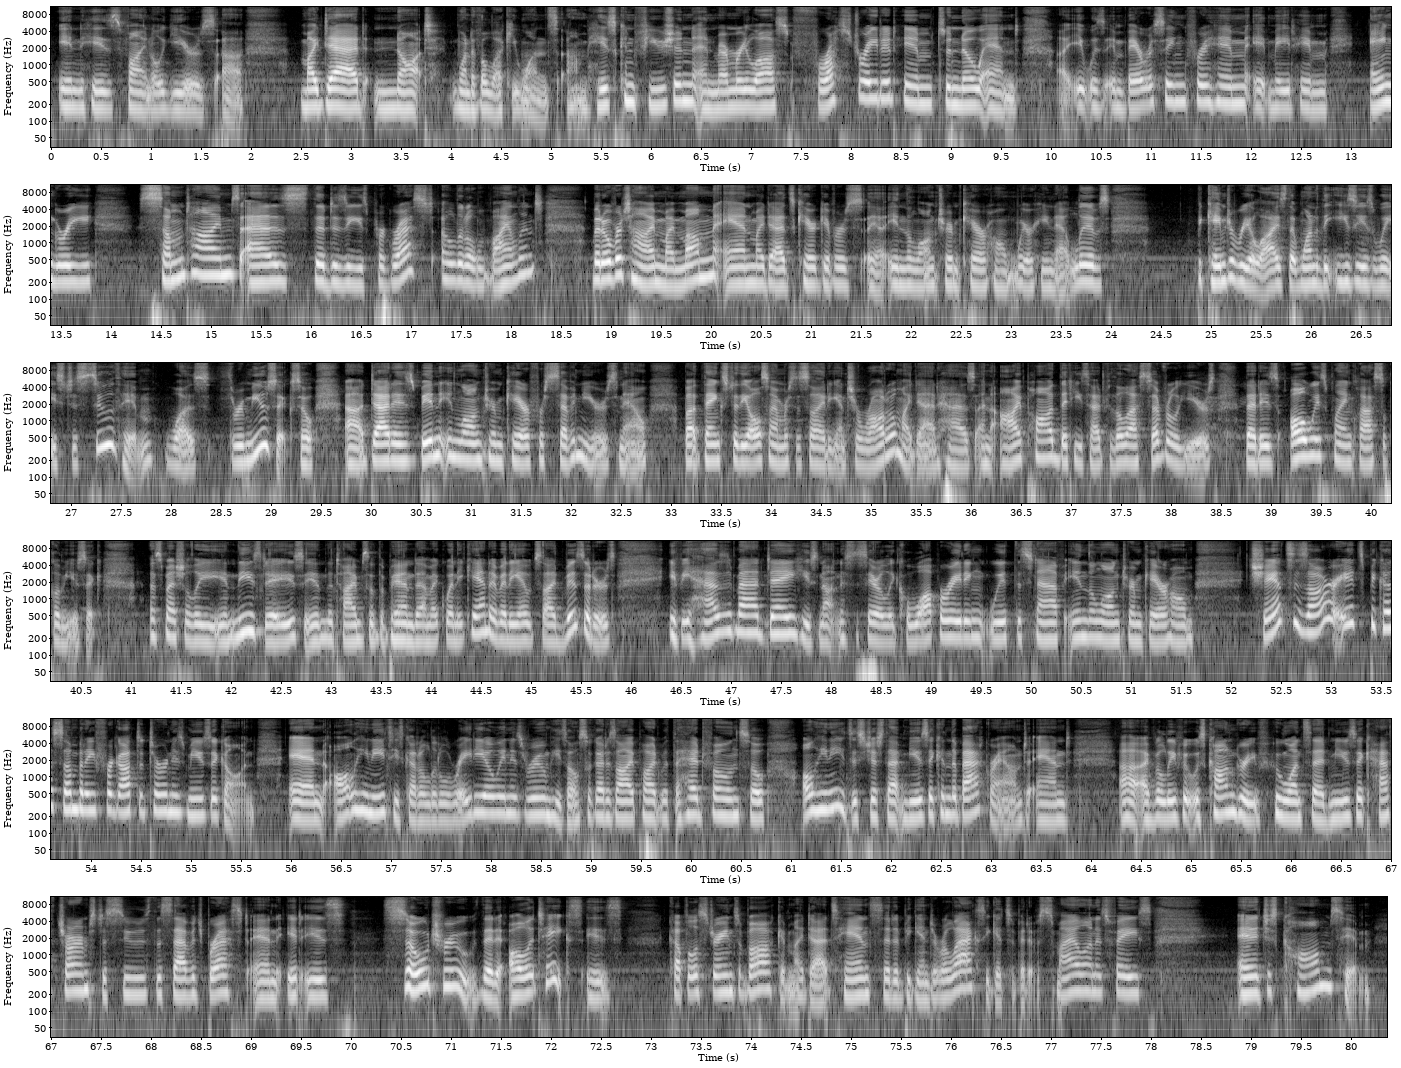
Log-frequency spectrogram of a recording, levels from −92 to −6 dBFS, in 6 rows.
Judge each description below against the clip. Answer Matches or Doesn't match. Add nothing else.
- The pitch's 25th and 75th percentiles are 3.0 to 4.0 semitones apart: Matches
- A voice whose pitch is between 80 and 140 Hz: Doesn't match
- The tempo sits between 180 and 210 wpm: Matches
